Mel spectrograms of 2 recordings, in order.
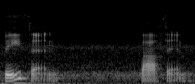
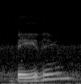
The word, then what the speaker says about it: Bathin: demonic energy is named bathin b-a-t-h-i-n bathing bathing i did go to baths a bath because it's spelled like a bath it's there's no g there but it's number 18.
